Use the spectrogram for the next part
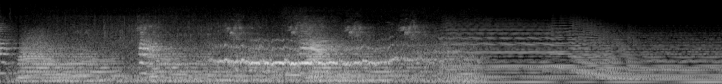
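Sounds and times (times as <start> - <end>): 
semi truck tires skidding while swerving: 0.0 - 5.5.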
